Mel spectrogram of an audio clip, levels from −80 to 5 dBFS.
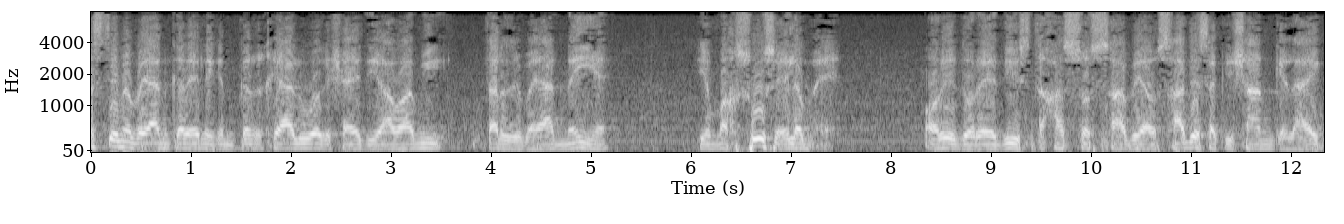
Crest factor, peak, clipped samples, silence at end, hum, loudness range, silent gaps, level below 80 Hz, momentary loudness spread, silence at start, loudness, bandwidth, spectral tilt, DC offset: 8 dB; 0 dBFS; 3%; 0 s; none; 3 LU; none; -26 dBFS; 16 LU; 0 s; -7 LUFS; 8 kHz; -4 dB/octave; under 0.1%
